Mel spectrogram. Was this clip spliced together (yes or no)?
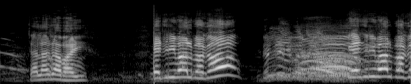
yes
